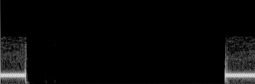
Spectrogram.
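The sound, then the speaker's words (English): A steady electronic telephone busy tone sounds in two short bursts with about two seconds of silence between them. It is clear and fairly loud, with no voices. “I mean, he's not going to pick the phone up.”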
